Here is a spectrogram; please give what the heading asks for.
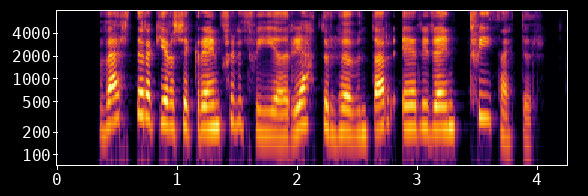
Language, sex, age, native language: Icelandic, female, 18-19, Icelandic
